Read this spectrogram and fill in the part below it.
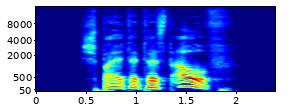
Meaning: inflection of aufspalten: 1. second-person singular preterite 2. second-person singular subjunctive II
- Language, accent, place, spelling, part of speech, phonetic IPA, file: German, Germany, Berlin, spaltetest auf, verb, [ˌʃpaltətəst ˈaʊ̯f], De-spaltetest auf.ogg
